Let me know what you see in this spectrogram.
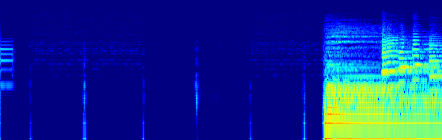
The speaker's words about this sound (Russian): В трубке загудели гудки.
